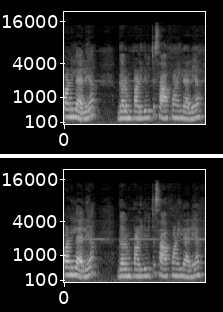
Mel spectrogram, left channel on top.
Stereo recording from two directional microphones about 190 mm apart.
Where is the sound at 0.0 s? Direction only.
15° right (ahead or behind).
